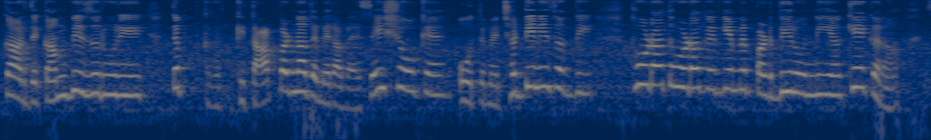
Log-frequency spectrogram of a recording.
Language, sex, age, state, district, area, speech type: Dogri, female, 45-60, Jammu and Kashmir, Jammu, urban, spontaneous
